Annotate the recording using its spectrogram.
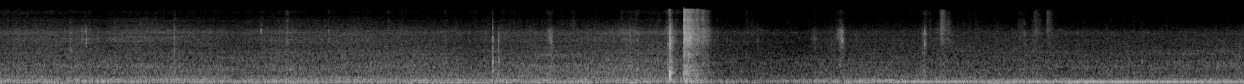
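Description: A motor vehicle engine running steadily close by, with a single sharp clack about seven seconds in.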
